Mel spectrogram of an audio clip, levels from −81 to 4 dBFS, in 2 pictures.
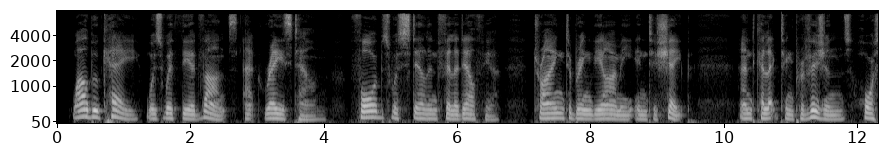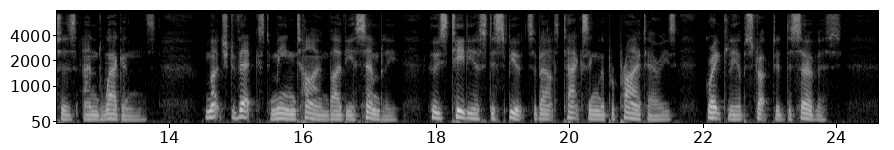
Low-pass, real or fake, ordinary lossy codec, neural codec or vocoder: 7.2 kHz; real; AAC, 48 kbps; none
